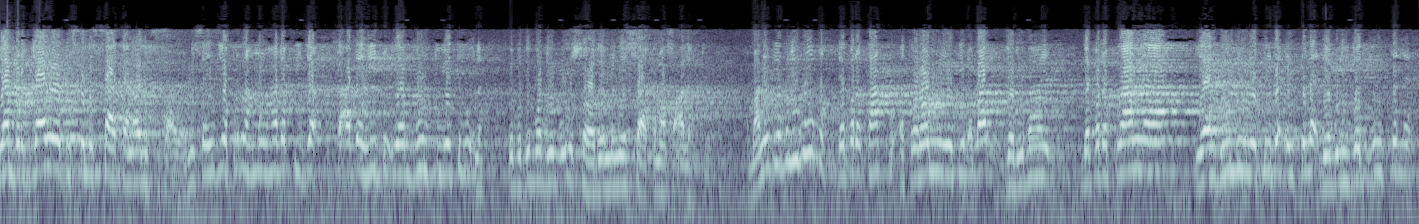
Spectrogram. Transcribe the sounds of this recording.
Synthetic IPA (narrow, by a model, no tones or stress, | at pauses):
jaŋbərd͡ʒajadisələsakanolɛhsəsaa̰la̰misalɲadiapərnahməŋɦadapid͡ʒaʔkəadaɦidʊp̚jaŋbunt̪ujat̪ubuʔlahdiabut̪ibuaʔ̚diabuusɔdiaməɲəsakəmasaʔa̰la̰ht̪u | amanadiabolɛhbuʔahdaɾipadat̪akʊt̪ekonomijaŋt̪idaʔbaɪʔd͡ʒadibaɪk̚ | daipadapəŋaŋanjaŋdulunat̪idaʔint̪əlɛt̪̚diabolɛhd͡ʒadiːnt̪əlɛt̪̚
